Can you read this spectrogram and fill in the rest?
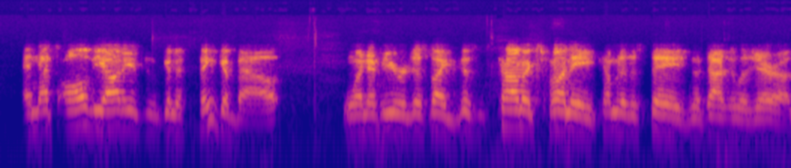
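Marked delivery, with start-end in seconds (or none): none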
